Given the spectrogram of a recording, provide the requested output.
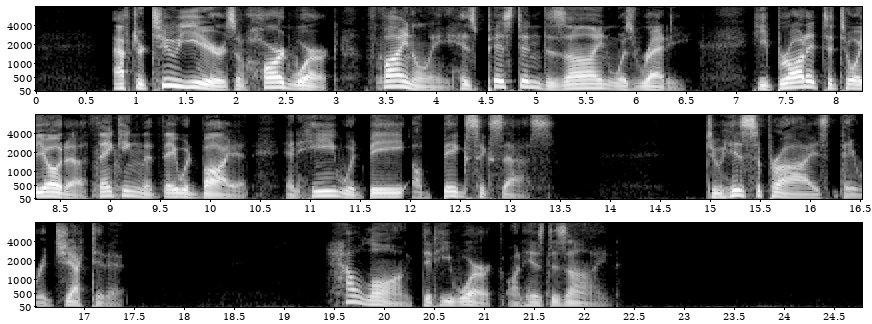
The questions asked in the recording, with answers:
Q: How long did he work on his design?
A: He worked on his design for 2 years.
